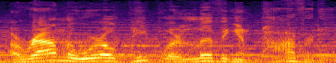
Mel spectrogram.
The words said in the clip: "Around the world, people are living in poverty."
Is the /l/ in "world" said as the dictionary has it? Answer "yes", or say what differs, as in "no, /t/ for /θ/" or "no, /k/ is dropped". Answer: yes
